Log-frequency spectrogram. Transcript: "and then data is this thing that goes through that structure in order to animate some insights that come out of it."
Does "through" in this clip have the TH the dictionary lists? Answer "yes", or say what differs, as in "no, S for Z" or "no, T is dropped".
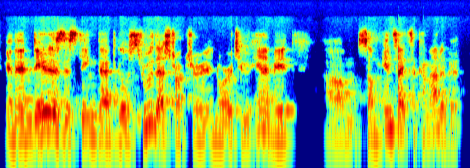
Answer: yes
